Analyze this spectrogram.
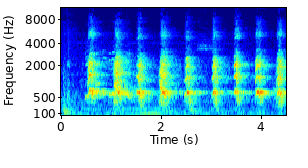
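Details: German Shepherd, a family dog, gives a steady run of about eight sharp, mid-pitched barks, roughly two per second, with a low hum underneath at the start.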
